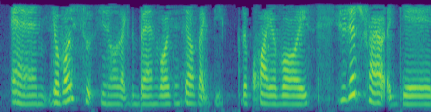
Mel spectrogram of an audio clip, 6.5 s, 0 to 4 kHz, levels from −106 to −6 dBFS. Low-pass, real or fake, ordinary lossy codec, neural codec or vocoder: 3.6 kHz; fake; MP3, 16 kbps; vocoder, 44.1 kHz, 80 mel bands, Vocos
